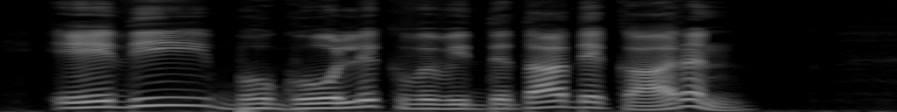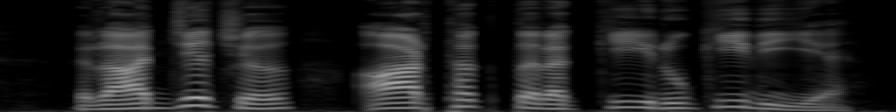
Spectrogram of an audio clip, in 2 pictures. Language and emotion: Dogri, neutral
